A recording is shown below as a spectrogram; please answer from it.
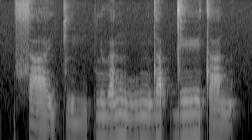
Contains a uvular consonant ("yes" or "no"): no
